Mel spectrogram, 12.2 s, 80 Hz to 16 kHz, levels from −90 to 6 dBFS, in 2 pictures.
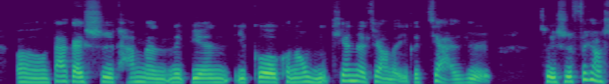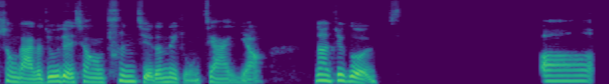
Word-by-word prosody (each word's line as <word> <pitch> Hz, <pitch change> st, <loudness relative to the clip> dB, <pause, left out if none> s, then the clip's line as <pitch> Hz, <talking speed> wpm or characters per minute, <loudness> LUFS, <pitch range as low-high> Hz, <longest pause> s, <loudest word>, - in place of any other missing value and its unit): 嗯， 175 Hz, -2 st, -2 dB
大 215 Hz, +5 st, -1 dB
概 210 Hz, -3 st, +3 dB
是 195 Hz, -1 st, 0 dB
他 185 Hz, +1 st, -8 dB
们 175 Hz, -5 st, -1 dB
那 180 Hz, 0 st, 0 dB
边 175 Hz, -1 st, 0 dB
一 170 Hz, -, -2 dB
个 190 Hz, -2 st, +4 dB
可 205 Hz, -, -4 dB
能 185 Hz, +2 st, 0 dB
5 175 Hz, -1 st, -1 dB
天 235 Hz, -2 st, -1 dB
的 215 Hz, -4 st, +1 dB
这 215 Hz, -, -4 dB
样 165 Hz, -6 st, 0 dB
的 145 Hz, -, -3 dB
一 -, -, -5 dB
个 175 Hz, -, -4 dB
假 175 Hz, -, -4 dB
日， 165 Hz, -, -4 dB, 0.4 s
所 210 Hz, -, +2 dB
以 -, -, +6 dB
是 205 Hz, +1 st, +1 dB
非 285 Hz, +8 st, 0 dB
常 275 Hz, -7 st, +2 dB
盛 215 Hz, 0 st, -2 dB
大 165 Hz, -4 st, +2 dB
的， 165 Hz, -, 0 dB
就 205 Hz, +4 st, +5 dB
有 220 Hz, -, +6 dB
点 185 Hz, -, +7 dB
像 185 Hz, -2 st, -3 dB
春 215 Hz, +4 st, 0 dB
节 210 Hz, -, +2 dB
的 170 Hz, -, +1 dB
那 185 Hz, -1 st, 0 dB
种 -, -, -7 dB
假 160 Hz, -6 st, -4 dB
一 -, -, -10 dB
样， -, -, -5 dB, 0.5 s
那 250 Hz, 0 st, +3 dB
这 250 Hz, +2 st, +3 dB
个 220 Hz, -, +3 dB, 1.6 s
呃， 230 Hz, 0 st, -2 dB
190 Hz, 220 characters per minute, -24 LUFS, 175-220 Hz, 1.6 s, 点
